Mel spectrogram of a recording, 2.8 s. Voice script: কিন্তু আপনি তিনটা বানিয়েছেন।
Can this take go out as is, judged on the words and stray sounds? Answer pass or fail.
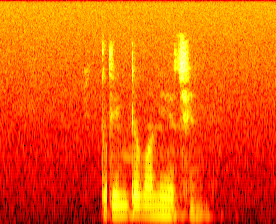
fail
